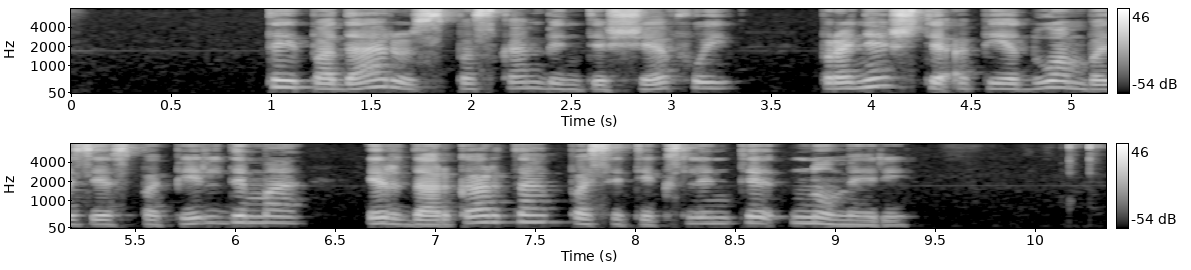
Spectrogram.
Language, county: Lithuanian, Panevėžys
